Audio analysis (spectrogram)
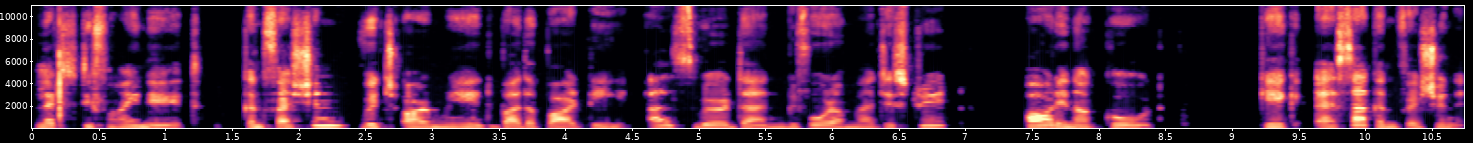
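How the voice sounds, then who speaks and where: A woman with a Pakistani accent giving an explanatory law lecture in a deliberate, instructional way, restating each point plainly. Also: medium pitch, darkish tone, no echo. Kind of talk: explanatory lecture mixing Urdu and English.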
